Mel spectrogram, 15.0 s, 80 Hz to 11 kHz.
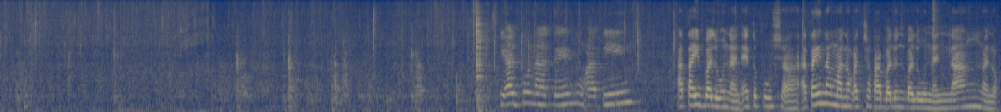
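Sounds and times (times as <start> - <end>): wooden spatula scraping pan: 0.0 - 7.5
onions sizzling in oil: 0.0 - 15.0.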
